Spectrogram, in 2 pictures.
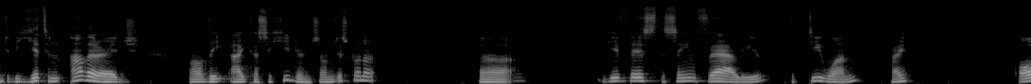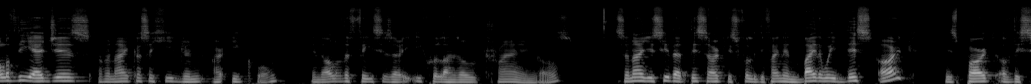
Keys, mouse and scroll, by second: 2.6 click, 3.6 click, 5.1 1, 7.6 click, 8.6 Escape, 9.2 Escape.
